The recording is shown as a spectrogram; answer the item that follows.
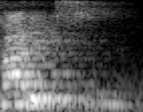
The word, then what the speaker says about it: charis: en lo que es el griego es haris se escribe charis ese significa proporciona alegría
